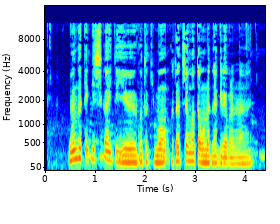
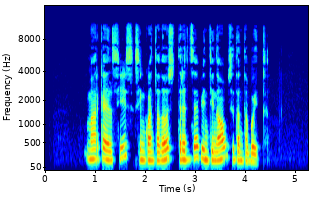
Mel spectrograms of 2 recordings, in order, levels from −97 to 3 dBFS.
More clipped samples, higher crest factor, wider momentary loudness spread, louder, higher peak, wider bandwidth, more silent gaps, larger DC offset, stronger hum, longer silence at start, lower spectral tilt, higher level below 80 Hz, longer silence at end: neither; about the same, 16 dB vs 20 dB; second, 6 LU vs 9 LU; about the same, -23 LUFS vs -24 LUFS; about the same, -8 dBFS vs -6 dBFS; about the same, 11.5 kHz vs 11.5 kHz; neither; neither; neither; second, 0.45 s vs 0.85 s; about the same, -5.5 dB/octave vs -6.5 dB/octave; first, -50 dBFS vs -72 dBFS; second, 0 s vs 1 s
